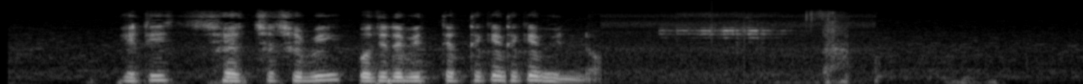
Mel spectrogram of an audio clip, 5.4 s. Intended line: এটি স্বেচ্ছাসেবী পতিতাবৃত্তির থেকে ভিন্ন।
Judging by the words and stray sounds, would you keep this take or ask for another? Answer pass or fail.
fail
